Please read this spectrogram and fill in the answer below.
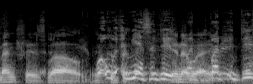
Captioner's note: laughter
